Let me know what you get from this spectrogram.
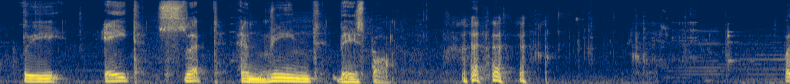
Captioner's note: laughter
